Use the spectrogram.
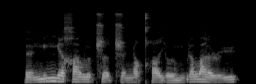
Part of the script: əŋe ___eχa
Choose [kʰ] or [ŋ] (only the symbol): ŋ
